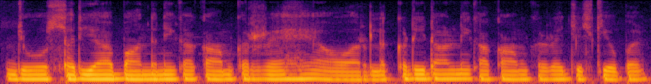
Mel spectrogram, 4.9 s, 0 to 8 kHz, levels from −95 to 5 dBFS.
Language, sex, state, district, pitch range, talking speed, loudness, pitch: Hindi, male, Himachal Pradesh, Shimla, 115-120 Hz, 220 wpm, -15 LUFS, 120 Hz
